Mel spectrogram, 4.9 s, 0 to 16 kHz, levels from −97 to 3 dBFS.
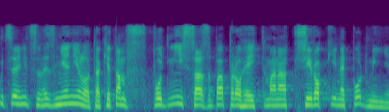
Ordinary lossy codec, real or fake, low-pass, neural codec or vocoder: AAC, 48 kbps; fake; 7.2 kHz; codec, 16 kHz, 2 kbps, X-Codec, WavLM features, trained on Multilingual LibriSpeech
